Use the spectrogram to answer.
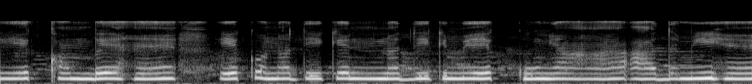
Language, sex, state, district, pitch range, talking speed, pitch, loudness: Hindi, female, Jharkhand, Palamu, 255-265 Hz, 90 wpm, 260 Hz, -12 LUFS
